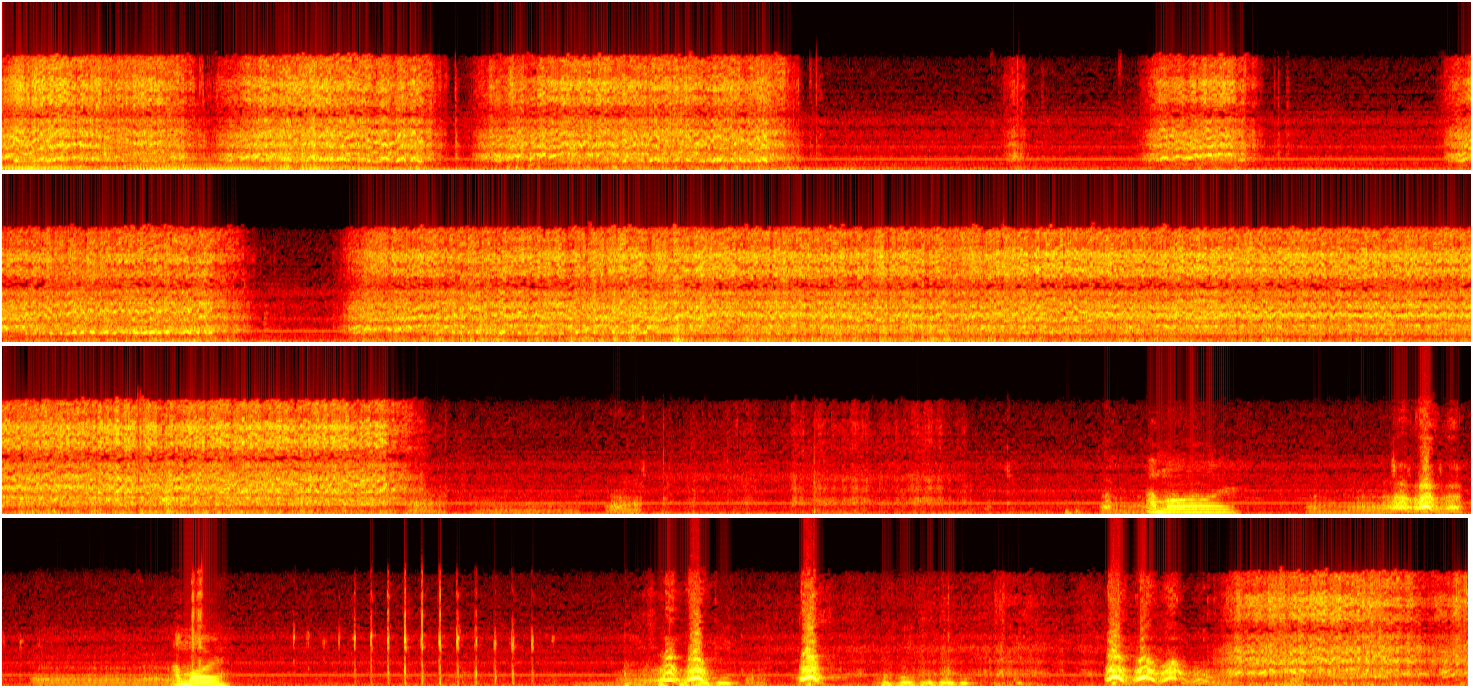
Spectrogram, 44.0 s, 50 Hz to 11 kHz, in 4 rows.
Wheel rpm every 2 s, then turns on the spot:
140, 130, 140, 10, 50, 60, 80, 150, 170, 170, 160, 170, 90, 0, 10, 0, 0, 0, 0, 10, 20, 100.
38-42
